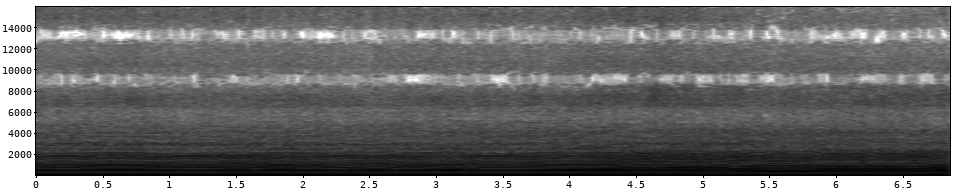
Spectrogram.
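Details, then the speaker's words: Homelite Super XL 923 82cc chainsaw with compression release, after tuning tweaks, final test cut: strong steady high buzz under load through the cut, drops cleanly at the end; running perfectly. "The 923 is running perfectly right now. I am not having any issues."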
